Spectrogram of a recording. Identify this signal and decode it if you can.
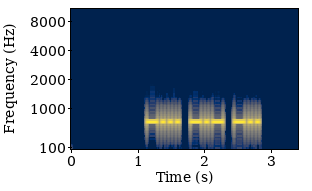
Morse code, heard as a keyed tone, about 22 wpm, 700 Hz. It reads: BKD
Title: USA Call Sign Postfixes - 3 Letters 22wpm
